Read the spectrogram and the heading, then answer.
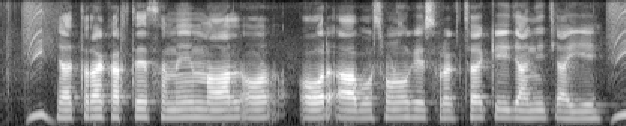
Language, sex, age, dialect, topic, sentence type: Hindi, male, 25-30, Garhwali, banking, statement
